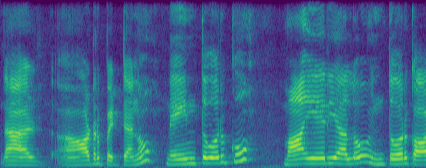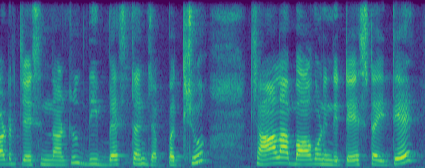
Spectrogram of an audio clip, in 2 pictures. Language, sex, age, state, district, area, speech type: Telugu, female, 30-45, Andhra Pradesh, Chittoor, urban, spontaneous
